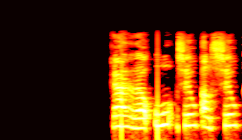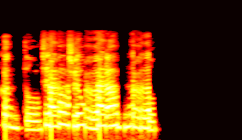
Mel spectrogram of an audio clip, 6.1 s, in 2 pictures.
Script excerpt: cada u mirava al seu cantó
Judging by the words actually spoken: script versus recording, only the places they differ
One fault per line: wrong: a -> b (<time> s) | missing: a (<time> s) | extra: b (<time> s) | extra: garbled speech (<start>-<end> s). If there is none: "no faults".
wrong: mirava -> seu (2.2 s)
extra: garbled speech (3.5-5.0 s)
